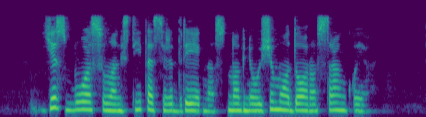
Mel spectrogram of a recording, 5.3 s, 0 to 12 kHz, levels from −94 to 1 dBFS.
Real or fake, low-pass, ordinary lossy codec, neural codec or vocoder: fake; 7.2 kHz; Opus, 64 kbps; codec, 16 kHz, 8 kbps, FreqCodec, larger model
